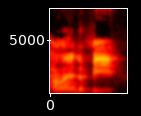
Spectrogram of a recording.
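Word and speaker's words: Wiet: and V you know it's spelled with a W but it's pronounced with a V it's V yeah Orlando V yeah like VG go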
